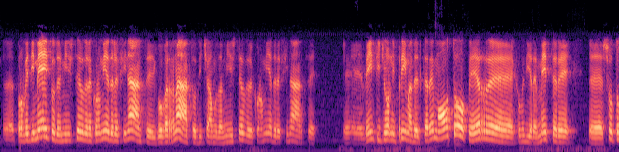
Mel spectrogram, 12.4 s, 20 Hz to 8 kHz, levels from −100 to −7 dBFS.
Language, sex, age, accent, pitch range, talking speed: Italian, male, 40-59, native, 115-145 Hz, 135 wpm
